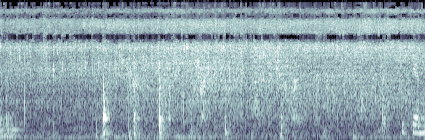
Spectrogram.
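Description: Chicken legs with ginger sautéing in a pan for a dish with coconut milk and bamboo shoots, giving a loud, steady sizzle broken by sharp clicks and scrapes of stirring, with no one talking.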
